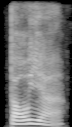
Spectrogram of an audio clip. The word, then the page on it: 导演: dǎo yǎn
